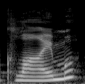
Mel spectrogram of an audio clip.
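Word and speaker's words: climb: дерево залишивши іншого позаду Зверніть увагу на дієслово клайм літера б в кінці не читається так само як і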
